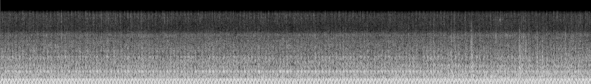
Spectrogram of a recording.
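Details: Craftsman GT6000 mower, first mowing after deck lift eyelet bolt welded, foot switch bad: steady, even low small-engine drone with no knocks or misses; runs healthy.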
